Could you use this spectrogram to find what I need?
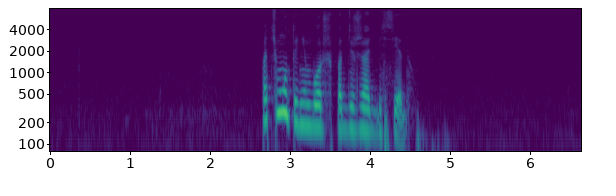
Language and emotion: Russian, angry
